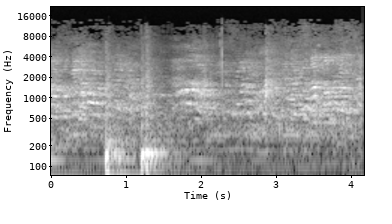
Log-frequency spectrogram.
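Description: Drum kit hit unevenly by a small child with sticks: two loud low drum thuds a second or so in, over background chatter of voices in a large room.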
